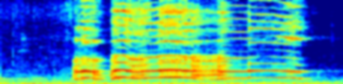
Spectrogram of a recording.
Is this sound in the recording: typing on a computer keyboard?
no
